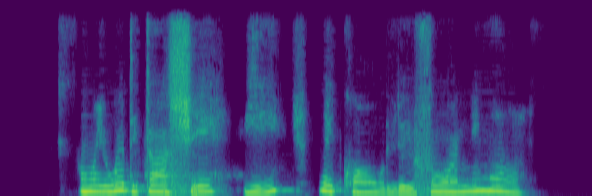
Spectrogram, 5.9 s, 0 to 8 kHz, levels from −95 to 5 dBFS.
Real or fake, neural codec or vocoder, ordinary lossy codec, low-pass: fake; codec, 16 kHz, 1.1 kbps, Voila-Tokenizer; none; 7.2 kHz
